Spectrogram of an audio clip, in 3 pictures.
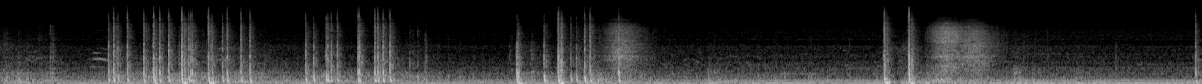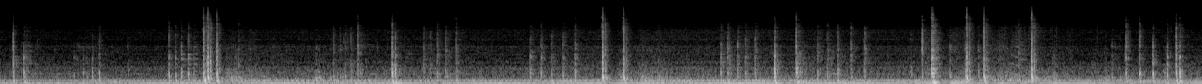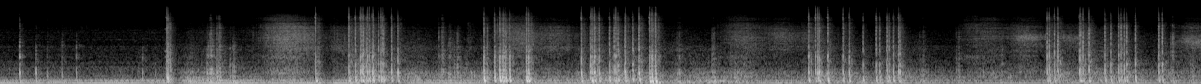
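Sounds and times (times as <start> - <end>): firework shell bursts: 5.3 - 6.7, 8.8 - 10.4, 25.7 - 36.0
firework crackling hiss: 5.4 - 6.9, 8.8 - 11.4, 25.6 - 36.0.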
